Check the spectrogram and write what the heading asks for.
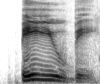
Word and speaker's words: Lightbub: LightBub, man. No L, man. BUB, man. It's Lightbub.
